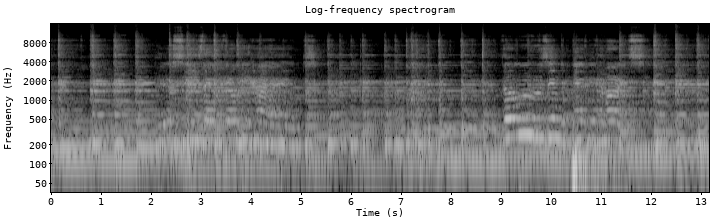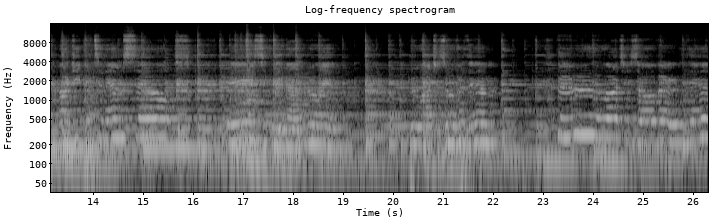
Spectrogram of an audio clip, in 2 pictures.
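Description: Live acoustic folk music: plucked acoustic guitar with a wavering melody line above it, in a passage without words. There is a brief low thump about ten seconds in.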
